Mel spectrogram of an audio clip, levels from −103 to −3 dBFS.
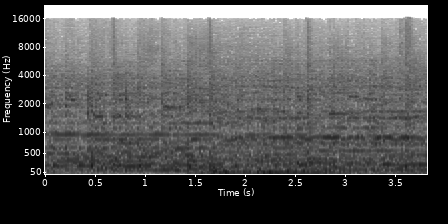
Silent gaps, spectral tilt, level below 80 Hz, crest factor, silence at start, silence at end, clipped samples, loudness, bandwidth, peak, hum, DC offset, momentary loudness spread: none; -5 dB/octave; -28 dBFS; 14 dB; 0 s; 0 s; under 0.1%; -19 LUFS; 16.5 kHz; -6 dBFS; none; under 0.1%; 2 LU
